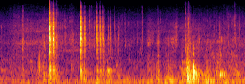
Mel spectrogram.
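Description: A few sharp clicks and knocks of handling gear on a boat deck: a landing net and fishing tackle being moved about, with a louder knock near the end.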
